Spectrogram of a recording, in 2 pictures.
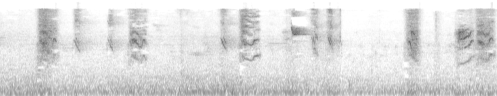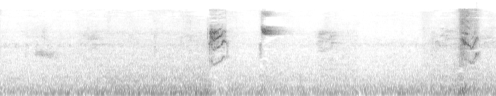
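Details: Female Double-collared seedeater calls meant to get males singing: clusters of quick, high, thin chirps early on, then sparser single notes and a short whistled tone.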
